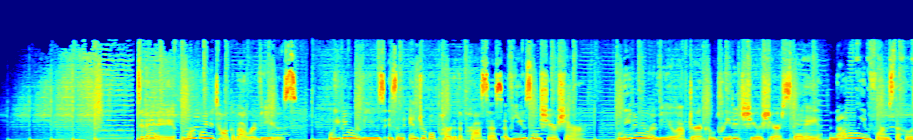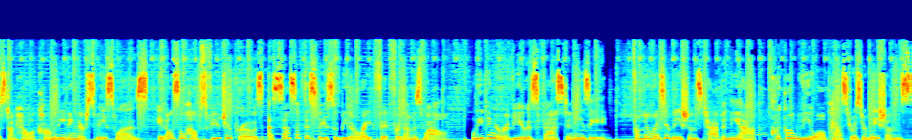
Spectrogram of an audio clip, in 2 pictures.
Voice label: EXPLAINER UPBEAT HIP COOL; Shearshare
